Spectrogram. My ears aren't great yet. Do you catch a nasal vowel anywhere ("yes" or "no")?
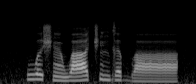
yes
